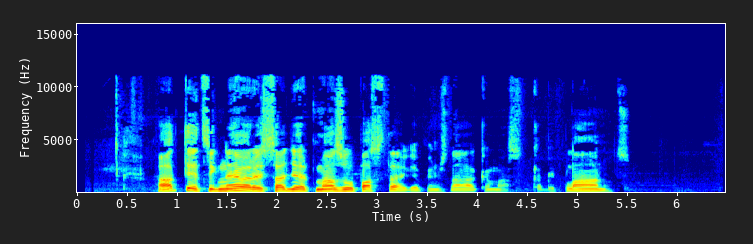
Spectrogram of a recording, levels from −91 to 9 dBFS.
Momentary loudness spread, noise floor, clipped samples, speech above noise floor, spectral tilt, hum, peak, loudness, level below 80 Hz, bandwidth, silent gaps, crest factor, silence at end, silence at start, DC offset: 18 LU; -71 dBFS; under 0.1%; 53 dB; -6 dB/octave; none; 0 dBFS; -17 LUFS; -66 dBFS; 11.5 kHz; none; 18 dB; 1.2 s; 0.8 s; under 0.1%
